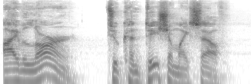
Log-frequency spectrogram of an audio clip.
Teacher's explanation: I've 用降调读，双元音近似于单元音，变成 I'velearned，速度很快。对于红色的字体， I've learned to 说成 t 加个 a，甚至直接发成一个 t 就可以。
